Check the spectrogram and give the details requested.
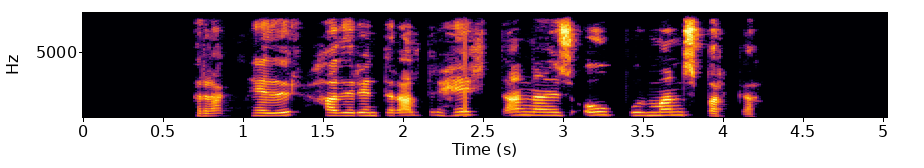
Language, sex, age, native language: Icelandic, female, 50-59, Icelandic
